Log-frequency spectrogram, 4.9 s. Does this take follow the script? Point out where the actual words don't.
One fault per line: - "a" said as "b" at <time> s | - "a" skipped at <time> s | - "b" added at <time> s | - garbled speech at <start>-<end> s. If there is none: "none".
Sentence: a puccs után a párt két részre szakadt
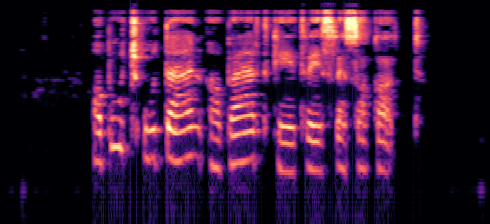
none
